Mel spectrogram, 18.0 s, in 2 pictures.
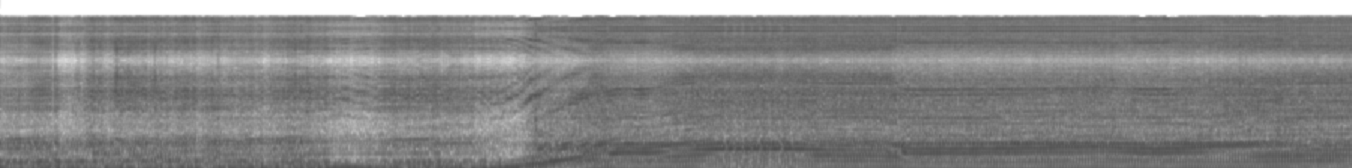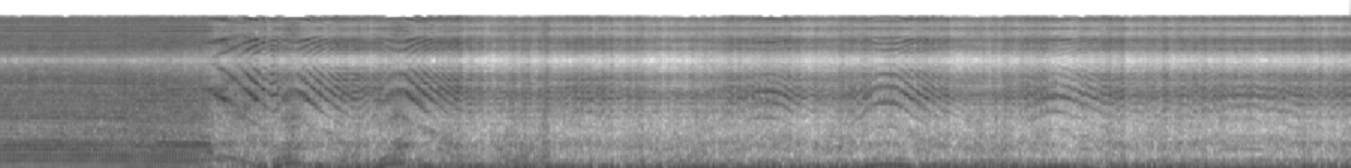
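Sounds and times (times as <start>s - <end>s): race car engine revving: 0.0s - 18.0s.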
